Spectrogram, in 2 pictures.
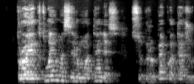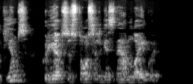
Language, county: Lithuanian, Marijampolė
